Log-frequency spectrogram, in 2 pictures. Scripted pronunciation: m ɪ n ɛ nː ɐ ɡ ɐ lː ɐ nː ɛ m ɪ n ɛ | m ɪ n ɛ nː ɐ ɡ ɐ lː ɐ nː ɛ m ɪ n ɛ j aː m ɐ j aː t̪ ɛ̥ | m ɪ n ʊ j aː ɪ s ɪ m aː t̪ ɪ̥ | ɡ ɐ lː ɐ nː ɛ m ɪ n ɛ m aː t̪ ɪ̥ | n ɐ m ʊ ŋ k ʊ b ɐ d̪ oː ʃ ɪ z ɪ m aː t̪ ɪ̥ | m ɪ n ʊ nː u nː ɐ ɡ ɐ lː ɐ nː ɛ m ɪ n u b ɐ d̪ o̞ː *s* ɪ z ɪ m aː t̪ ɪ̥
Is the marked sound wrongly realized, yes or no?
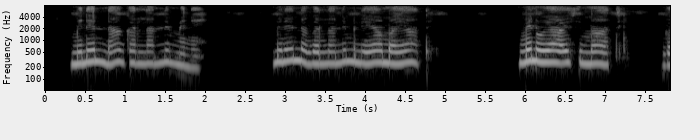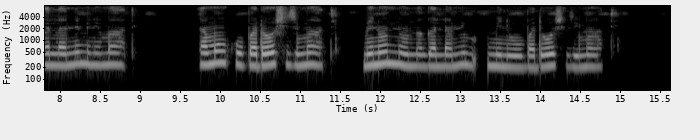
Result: yes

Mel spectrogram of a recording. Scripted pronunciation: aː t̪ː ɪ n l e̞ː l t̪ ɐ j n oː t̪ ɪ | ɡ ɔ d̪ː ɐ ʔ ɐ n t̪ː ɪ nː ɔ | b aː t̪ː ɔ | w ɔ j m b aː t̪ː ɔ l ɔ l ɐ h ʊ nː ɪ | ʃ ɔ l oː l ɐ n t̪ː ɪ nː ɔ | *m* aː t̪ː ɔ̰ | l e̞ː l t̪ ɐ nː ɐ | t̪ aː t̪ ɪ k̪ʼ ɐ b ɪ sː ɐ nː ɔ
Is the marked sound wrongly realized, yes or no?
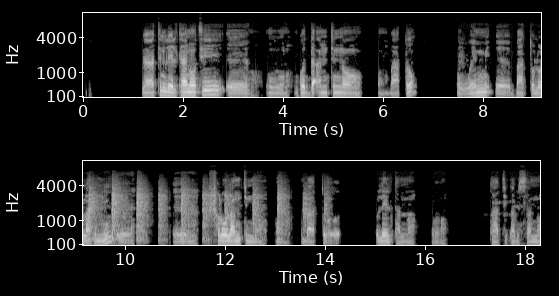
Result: yes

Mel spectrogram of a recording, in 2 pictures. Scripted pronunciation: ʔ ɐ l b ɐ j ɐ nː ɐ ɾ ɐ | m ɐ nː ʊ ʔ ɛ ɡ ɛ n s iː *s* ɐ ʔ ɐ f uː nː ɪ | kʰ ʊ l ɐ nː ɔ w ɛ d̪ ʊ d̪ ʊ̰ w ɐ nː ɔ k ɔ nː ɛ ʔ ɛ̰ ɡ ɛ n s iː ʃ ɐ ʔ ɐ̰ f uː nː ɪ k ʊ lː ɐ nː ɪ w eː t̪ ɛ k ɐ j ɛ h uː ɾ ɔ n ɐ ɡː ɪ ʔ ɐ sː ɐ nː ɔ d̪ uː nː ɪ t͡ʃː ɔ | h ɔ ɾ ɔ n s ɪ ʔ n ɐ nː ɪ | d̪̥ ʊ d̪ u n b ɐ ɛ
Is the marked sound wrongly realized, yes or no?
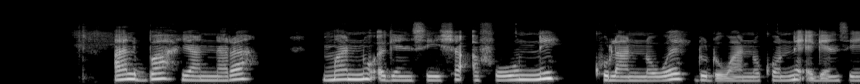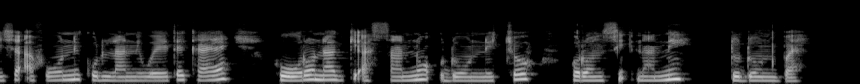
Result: yes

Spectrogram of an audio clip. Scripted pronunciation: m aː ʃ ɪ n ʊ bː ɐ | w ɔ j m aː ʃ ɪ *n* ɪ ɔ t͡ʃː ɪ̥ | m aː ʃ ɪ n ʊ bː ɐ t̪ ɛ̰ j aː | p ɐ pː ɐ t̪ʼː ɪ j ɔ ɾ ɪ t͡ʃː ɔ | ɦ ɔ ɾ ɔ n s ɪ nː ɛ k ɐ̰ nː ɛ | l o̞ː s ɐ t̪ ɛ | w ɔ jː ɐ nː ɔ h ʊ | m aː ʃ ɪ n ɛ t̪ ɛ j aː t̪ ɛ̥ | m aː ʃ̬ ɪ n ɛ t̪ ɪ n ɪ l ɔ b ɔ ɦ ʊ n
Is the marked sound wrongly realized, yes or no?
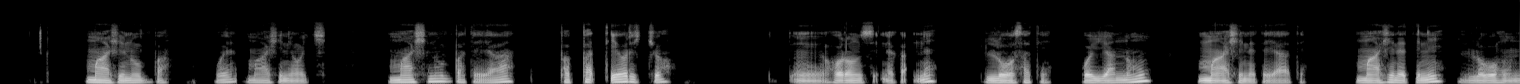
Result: no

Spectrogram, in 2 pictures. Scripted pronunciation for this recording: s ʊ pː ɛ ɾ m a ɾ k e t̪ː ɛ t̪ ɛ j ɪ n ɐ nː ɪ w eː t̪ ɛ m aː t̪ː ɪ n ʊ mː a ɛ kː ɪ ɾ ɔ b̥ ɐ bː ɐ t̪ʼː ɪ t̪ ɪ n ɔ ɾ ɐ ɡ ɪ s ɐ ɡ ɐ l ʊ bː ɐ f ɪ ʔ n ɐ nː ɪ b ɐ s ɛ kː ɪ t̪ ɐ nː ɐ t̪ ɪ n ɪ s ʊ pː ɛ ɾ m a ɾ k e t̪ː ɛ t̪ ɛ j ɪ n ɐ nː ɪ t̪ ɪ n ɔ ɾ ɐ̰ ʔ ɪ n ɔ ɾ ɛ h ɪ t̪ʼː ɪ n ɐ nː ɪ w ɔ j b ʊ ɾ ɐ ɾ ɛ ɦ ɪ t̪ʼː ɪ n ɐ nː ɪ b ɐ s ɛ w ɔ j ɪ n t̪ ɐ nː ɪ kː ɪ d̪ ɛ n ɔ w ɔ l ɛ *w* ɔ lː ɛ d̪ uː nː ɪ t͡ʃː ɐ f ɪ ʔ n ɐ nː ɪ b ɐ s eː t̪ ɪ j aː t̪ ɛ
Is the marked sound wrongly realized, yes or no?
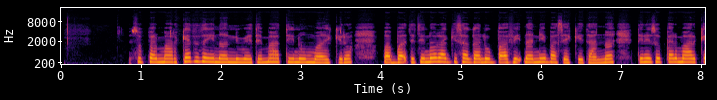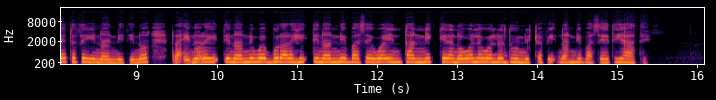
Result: no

